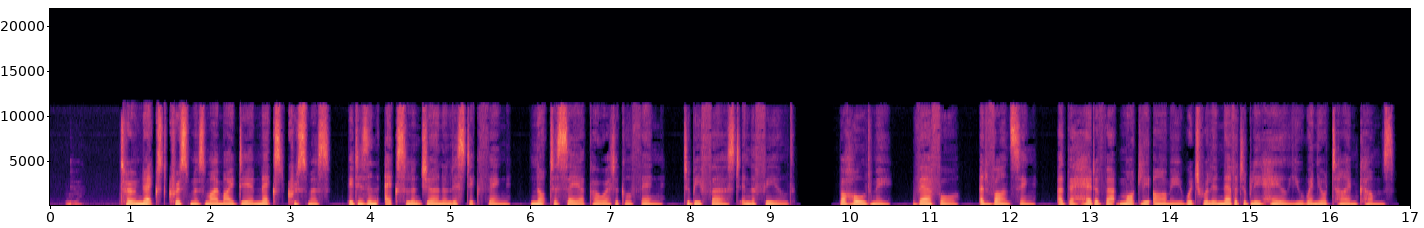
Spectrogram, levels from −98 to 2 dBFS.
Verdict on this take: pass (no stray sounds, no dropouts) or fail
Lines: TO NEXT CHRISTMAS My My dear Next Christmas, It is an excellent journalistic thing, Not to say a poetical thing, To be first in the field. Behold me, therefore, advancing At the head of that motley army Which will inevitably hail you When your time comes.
fail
